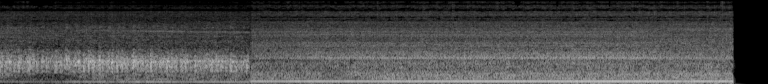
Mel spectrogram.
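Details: 2006 Crown Victoria/Grand Marquis V8 after replacing a rattling, grinding, leaking water pump: a smooth, steady idle with an even low hum and no rattle or grinding.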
